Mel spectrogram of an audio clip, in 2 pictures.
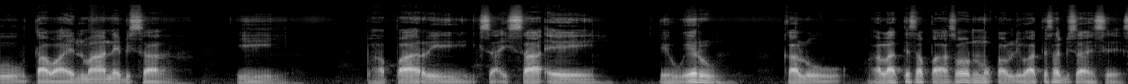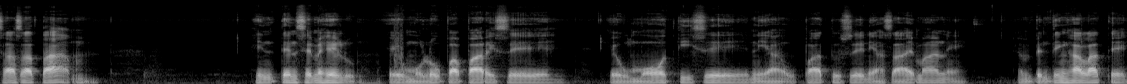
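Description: At 15.22 to 15.31 s the speech breaks into a short, irregular burst of loose connector crackle lasting roughly 0.1 s. A worn contact was making and breaking, chopping the signal. Unlike a single digital click, it sounds ragged and scratchy, with uneven spacing.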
